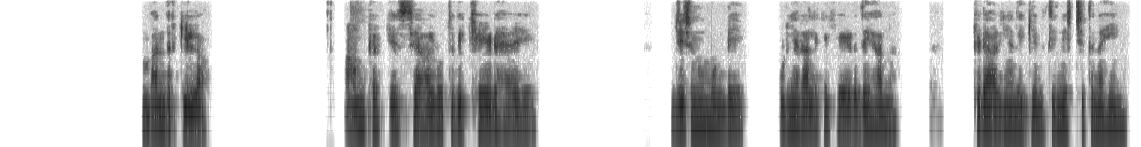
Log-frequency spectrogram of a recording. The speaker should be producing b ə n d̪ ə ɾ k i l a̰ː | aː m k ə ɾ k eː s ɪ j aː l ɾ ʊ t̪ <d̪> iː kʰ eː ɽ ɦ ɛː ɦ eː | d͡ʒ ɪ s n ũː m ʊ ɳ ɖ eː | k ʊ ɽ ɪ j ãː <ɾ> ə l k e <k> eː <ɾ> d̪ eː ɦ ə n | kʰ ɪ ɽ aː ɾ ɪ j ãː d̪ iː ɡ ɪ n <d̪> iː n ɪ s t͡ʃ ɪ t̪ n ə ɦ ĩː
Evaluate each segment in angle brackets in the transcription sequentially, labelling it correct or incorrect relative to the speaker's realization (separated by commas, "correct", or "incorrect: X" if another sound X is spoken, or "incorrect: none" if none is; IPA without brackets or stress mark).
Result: correct, correct, incorrect: kʰ, incorrect: ɽ, incorrect: t̪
